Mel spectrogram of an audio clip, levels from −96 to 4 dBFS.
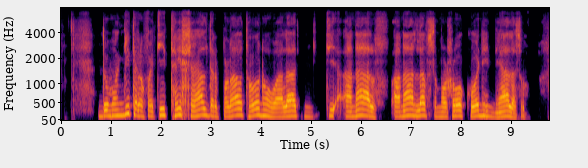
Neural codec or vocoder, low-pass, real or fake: codec, 16 kHz in and 24 kHz out, 2.2 kbps, FireRedTTS-2 codec; 7.2 kHz; fake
